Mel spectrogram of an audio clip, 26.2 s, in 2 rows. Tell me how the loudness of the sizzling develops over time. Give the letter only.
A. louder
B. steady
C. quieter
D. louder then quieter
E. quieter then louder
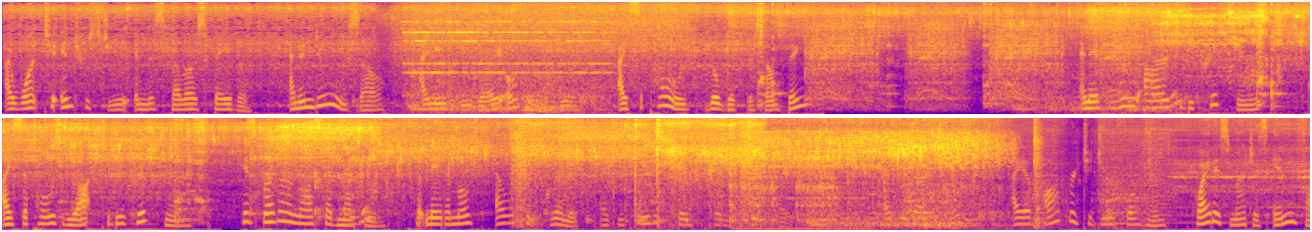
A.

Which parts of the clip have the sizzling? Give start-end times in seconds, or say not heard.
3.7-23.2.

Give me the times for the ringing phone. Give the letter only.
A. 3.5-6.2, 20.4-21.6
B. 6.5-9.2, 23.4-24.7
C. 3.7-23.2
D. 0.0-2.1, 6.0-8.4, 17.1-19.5
A.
